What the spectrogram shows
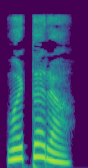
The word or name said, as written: ವಟ್ಟಾರ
